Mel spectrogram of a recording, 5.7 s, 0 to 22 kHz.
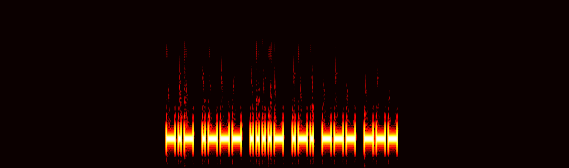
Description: Morse code, heard as a keyed tone, about 40 wpm, 700 Hz. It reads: KJ4ROO
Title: USA Call Signs - 6 Characters - 40wpm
